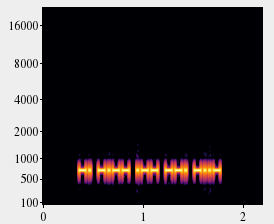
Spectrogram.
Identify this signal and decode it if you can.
Morse code, heard as a keyed tone, about 51 wpm, 700 Hz. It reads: NYWGX
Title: Code Groups - 5 Letter:Numbers - 50wpm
